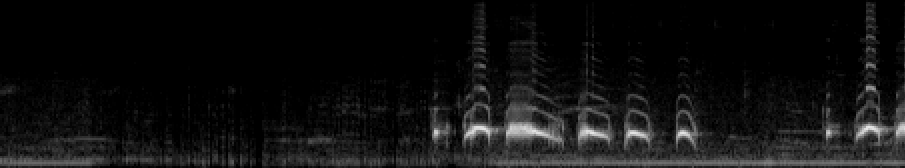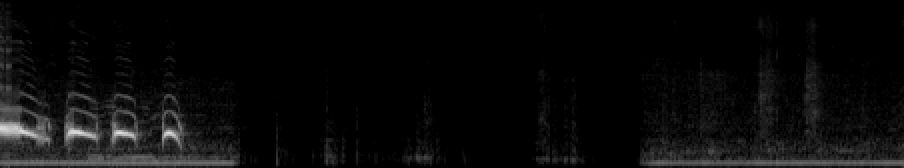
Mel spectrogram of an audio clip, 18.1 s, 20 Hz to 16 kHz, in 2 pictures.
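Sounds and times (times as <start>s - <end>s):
low steady hum: 2.8s - 11.5s
dove cooing: 4.3s - 7.4s, 8.2s - 11.1s.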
